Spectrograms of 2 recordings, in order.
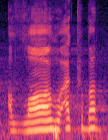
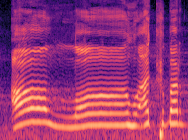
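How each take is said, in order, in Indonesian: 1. Vokal pembuka pada Allah dibaca pendek. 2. Vokal pembuka pada Allah dibaca panjang. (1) "Nggak usah dipanjangin, pendek aja" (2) "memanjangkan alifnya ... nggak boleh"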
